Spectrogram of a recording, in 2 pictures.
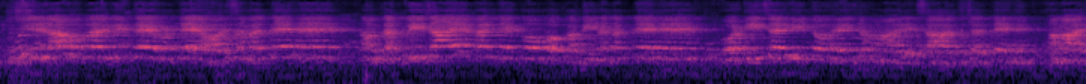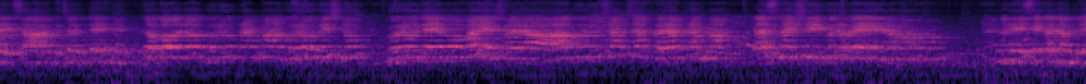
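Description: A group of voices singing a song together, with short breaks between phrases.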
